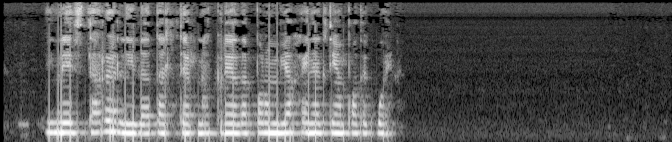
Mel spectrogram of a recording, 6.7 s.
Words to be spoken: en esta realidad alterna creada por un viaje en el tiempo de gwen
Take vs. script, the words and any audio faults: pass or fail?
pass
